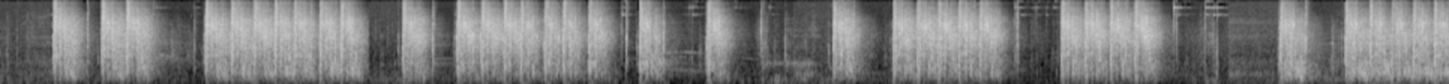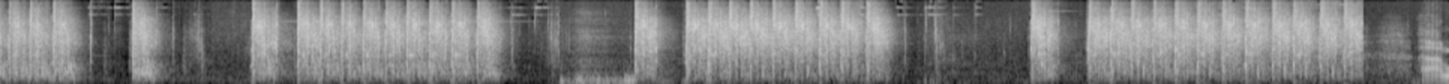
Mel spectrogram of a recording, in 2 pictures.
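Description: Suppressed rifle gunshots heard from the shooter's position, fired through a series of different suppressors in turn, with several models compared; loud, sharp reports come in quick strings and singles with short gaps between them, and no one speaks.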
